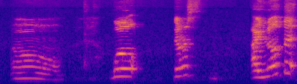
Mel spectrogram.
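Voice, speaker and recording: Raised, projected speech from a woman, bright and sharp in tone. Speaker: paranormal investigator. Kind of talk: casual chat. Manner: loud.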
